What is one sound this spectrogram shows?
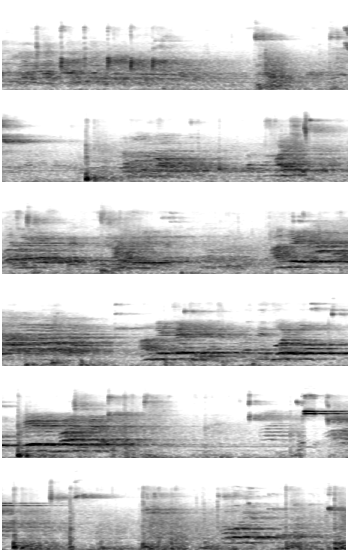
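Young men talk and call out nearby in a large echoing hall.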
